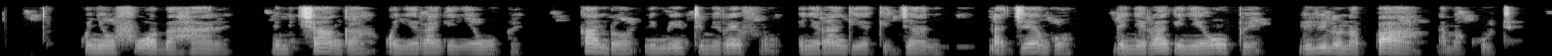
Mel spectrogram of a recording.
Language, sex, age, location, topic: Swahili, female, 25-35, Mombasa, government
